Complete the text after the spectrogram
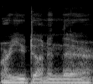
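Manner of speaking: plain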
